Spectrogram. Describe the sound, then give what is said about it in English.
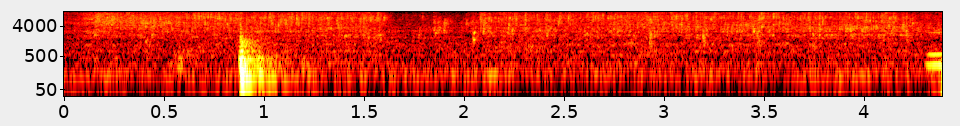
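Water runs steadily from a tap in an apartment as hands are washed, with a broad hiss, and a brief knock sounds near the start as hands move under the stream. Continuous, with no talking. “So I'm washing my hands.”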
